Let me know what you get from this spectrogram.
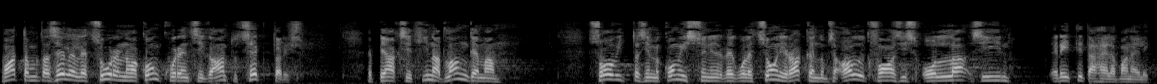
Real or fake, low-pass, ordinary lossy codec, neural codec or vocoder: real; none; none; none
